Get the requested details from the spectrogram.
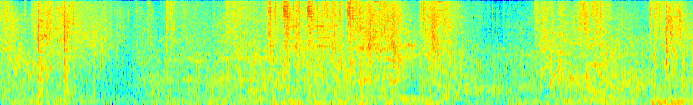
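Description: Gunfire cracks in rapid bursts.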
